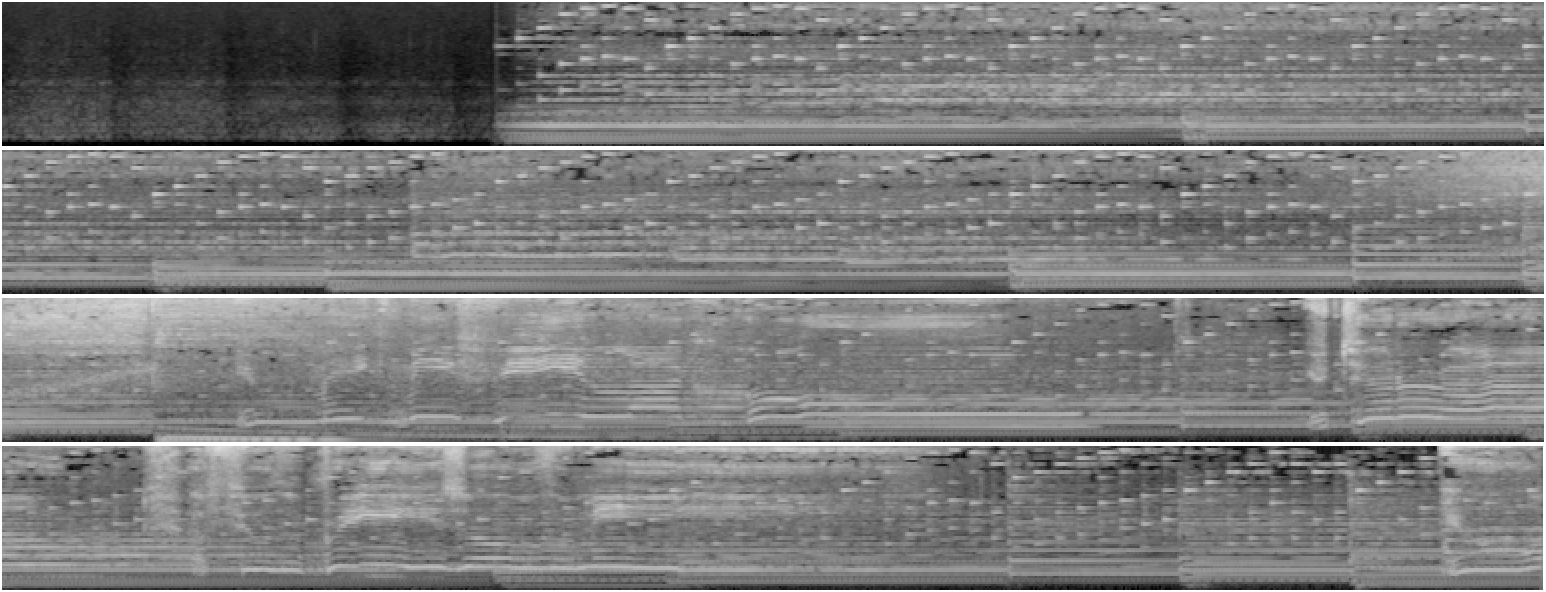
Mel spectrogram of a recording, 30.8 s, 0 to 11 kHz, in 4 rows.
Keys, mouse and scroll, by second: 0.0-2.2 right drag, 2.2 z, 2.9-5.3 middle drag, 6.5 a, 7.9-9.9 drag, 8.6-11.3 right drag, 10.6 Delete, 11.8-13.4 middle drag, 15.1 a, 15.4 a, 16.0-18.6 right drag, 16.8 a, 17.7 click, 18.6 middle click, 19.3 a, 19.3 click, 19.5-22.0 middle drag, 19.5 a, 20.3-22.0 right drag, 22.0 click, 22.4 Delete, 29.5 middle click, 30.4 a.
